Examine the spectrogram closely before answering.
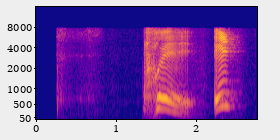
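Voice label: "tui3", Mandarin Chinese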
